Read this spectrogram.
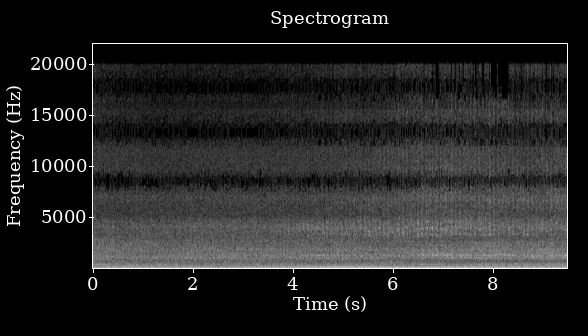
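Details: Cummins diesel swapped into a 1996 GMC 3/4-ton Suburban with an exhaust brake, restarted after sitting about 3 days, air compressor running: a steady, even diesel clatter at idle with no misses or knocks; the engine sounds healthy.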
